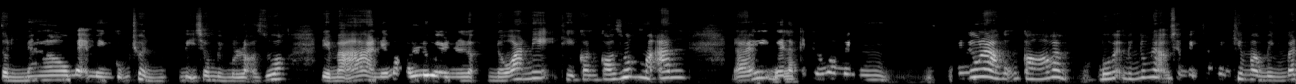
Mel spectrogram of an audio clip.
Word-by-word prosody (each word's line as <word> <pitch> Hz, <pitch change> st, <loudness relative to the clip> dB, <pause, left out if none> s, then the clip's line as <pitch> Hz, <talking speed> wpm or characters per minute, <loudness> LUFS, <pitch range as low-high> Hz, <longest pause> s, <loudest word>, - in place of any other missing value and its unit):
tuần 175 Hz, -2 st, -1 dB
nào 205 Hz, +2 st, 0 dB
mẹ 215 Hz, -, +4 dB
mình 175 Hz, -2 st, -2 dB
cũng 350 Hz, -, -6 dB
chuẩn 165 Hz, -, -4 dB
bị 335 Hz, -3 st, -3 dB
cho 200 Hz, -, -2 dB
mình 180 Hz, -3 st, -6 dB
1 165 Hz, -, -4 dB
lọ 165 Hz, +1 st, -2 dB
ruốc, 235 Hz, +8 st, 0 dB, 0.4 s
để 175 Hz, -, +3 dB
mà 165 Hz, 0 st, +2 dB
á 205 Hz, 0 st, +4 dB
nếu 175 Hz, -, +1 dB
mà -, -, -1 dB
có 185 Hz, -, +2 dB
lười 180 Hz, -5 st, +6 dB
l -, -, +2 dB, 0.2 s
nấu 180 Hz, 0 st, -2 dB
ăn 250 Hz, +2 st, +4 dB
ấy 310 Hz, +5 st, -3 dB
thì 215 Hz, -3 st, -6 dB
còn 220 Hz, 0 st, -2 dB
có 235 Hz, +1 st, +1 dB
ruốc 335 Hz, +5 st, +4 dB
mà -, -, +3 dB
ăn. 305 Hz, +1 st, +3 dB, 0.6 s
Đấy, 195 Hz, +3 st, 0 dB, 0.3 s
đấy -, -, +2 dB
là 130 Hz, -, +2 dB
cái -, -, -15 dB
thứ 250 Hz, -, -4 dB
mà 285 Hz, 0 st, -1 dB
mình, 245 Hz, -, -2 dB, 0.2 s
ừm, 200 Hz, -, -9 dB, 0.7 s
mình 270 Hz, -, -7 dB
lúc 345 Hz, +2 st, +3 dB
nào 340 Hz, -5 st, +8 dB
cũng 270 Hz, +2 st, -8 dB
có, 250 Hz, -1 st, +1 dB
và 335 Hz, -1 st, +3 dB, 0.4 s
bố 245 Hz, +2 st, +1 dB
mẹ 300 Hz, +2 st, -3 dB
mình 260 Hz, -1 st, -6 dB
lúc 320 Hz, +2 st, -4 dB
nào 335 Hz, -1 st, +1 dB
cũng -, -, -7 dB
chuẩn 290 Hz, -, -11 dB
bị -, -, -7 dB
cho 380 Hz, -, -17 dB
mình 245 Hz, -, -10 dB
khi 260 Hz, -, -1 dB
mà 225 Hz, -2 st, 0 dB
mình 185 Hz, -2 st, -6 dB
bắt 225 Hz, -, +1 dB
215 Hz, 265 wpm, -23 LUFS, 185-270 Hz, 0.7 s, nào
